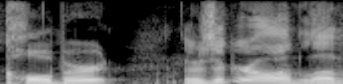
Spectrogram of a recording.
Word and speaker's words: Colbert: It's actually pronounced Colbert.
